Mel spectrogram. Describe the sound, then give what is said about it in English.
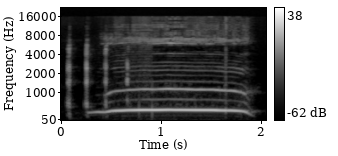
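A single long dog howl, loud, holding a steady pitch for nearly two seconds before dropping off, preceded by a couple of faint clicks. “Yeah, dog.”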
